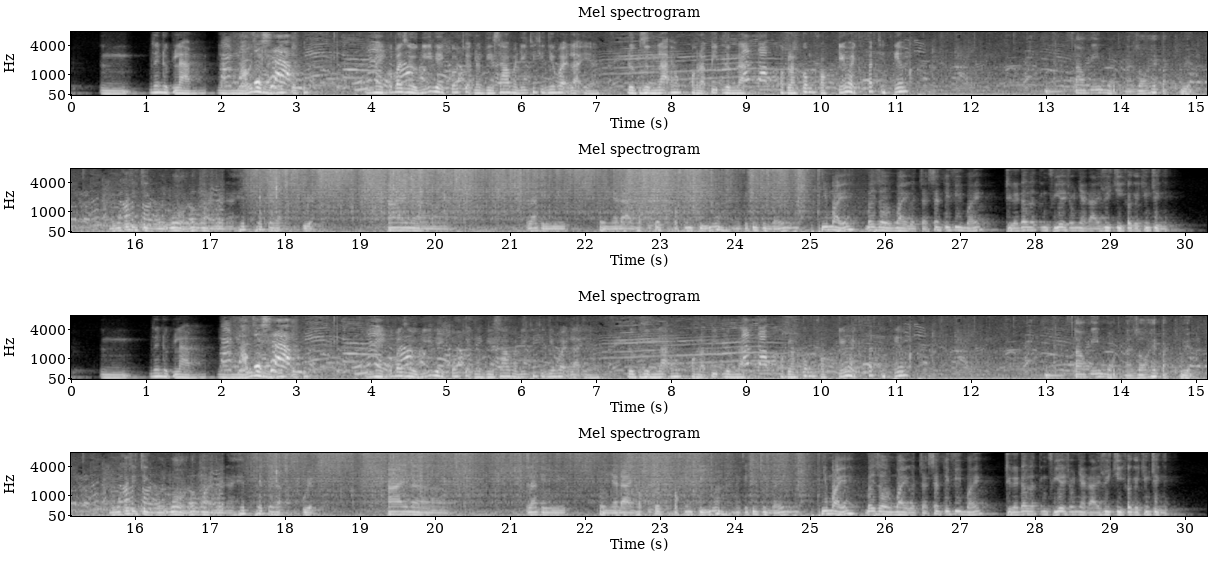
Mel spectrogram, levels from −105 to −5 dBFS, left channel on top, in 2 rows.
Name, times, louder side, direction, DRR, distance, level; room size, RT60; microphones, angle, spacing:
voice 1, 0.4-0.8 1.0-3.2 3.9-7.1 7.4-9.0 9.5-11.2, left 3 dB, 45° left, 10 dB, 0.7 m, -24 dB
sound 1, 2.0-17.2, right 1 dB, 5° right, 0.5 m, -30 dB
voice 2, 13.0-15.0 15.7-18.4 19.4-20.2 21.2-21.8 22.2-24.9 25.2-27.3 27.6-29.8, right 1 dB, 25° right, 6 dB, 1.0 m, -27 dB
sound 2, 17.4-25.9, left 7 dB, 25° left, 1.0 m, -29 dB
24.0 x 11.0 x 4.7 m, 0.79 s
head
